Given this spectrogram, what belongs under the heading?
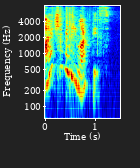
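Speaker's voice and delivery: high-pitched, caught-off-guard surprise. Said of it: "Don't know why I sound so surprised".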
